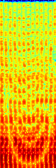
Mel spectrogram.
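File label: machine gun; LEDWARS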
